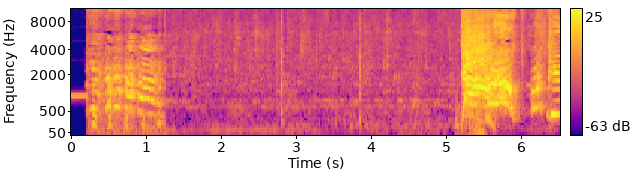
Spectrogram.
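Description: A short steady bleep and a woman's voice for about a second, then a few seconds of quiet, then a woman's loud, shrill scream of fright near the end.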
